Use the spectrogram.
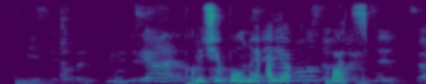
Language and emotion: Russian, neutral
